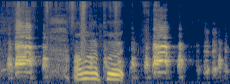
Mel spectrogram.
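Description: Backyard chickens cluck and squawk in short repeated bursts close by, while someone talks over them.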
